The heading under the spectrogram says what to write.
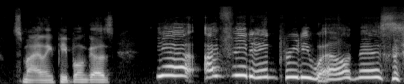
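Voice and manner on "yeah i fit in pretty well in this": very high-pitched, slow, drawn-out voice. Retelling a drunk friend showing off a photo: imitating Blake's voice. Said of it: "Is this the official Blake voice".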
